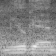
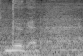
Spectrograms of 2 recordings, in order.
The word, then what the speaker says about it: Mugen: and it's pronounced Fuu Mugen okay so don't pronounce it Mugen only Dan which is the way I used to pronounce it but it's Mugen and this is actually so t ohan design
